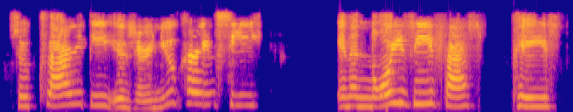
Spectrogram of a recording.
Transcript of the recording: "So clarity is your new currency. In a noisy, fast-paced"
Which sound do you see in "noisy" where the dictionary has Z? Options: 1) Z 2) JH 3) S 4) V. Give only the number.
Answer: 1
